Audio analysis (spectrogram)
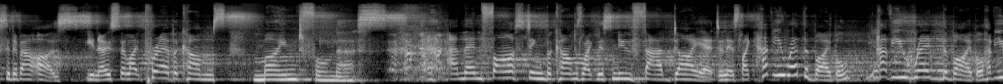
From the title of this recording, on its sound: Live at The Orchard Conference 2022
